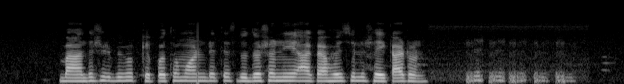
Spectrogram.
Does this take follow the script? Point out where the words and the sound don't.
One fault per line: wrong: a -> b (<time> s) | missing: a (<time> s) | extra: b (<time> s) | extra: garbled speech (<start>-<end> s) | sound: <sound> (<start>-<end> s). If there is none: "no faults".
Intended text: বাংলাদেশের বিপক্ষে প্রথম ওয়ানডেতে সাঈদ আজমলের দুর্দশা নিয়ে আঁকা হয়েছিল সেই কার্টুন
missing: সাঈদ আজমলের (2.3 s)
sound: laugh (4.7-5.8 s)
